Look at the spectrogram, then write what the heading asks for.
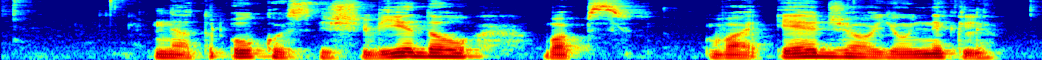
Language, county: Lithuanian, Kaunas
